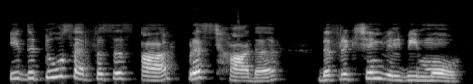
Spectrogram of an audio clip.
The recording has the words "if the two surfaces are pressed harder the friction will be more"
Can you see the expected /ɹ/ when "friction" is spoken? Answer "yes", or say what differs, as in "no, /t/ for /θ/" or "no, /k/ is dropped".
yes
